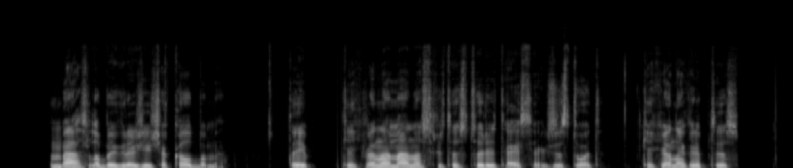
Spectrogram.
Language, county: Lithuanian, Vilnius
